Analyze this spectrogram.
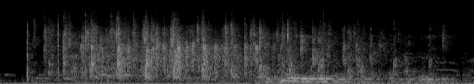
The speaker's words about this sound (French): Vous pouvez encore une fois applaudir.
